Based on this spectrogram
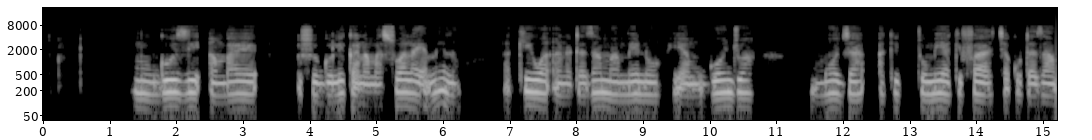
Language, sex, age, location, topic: Swahili, female, 25-35, Kisumu, health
